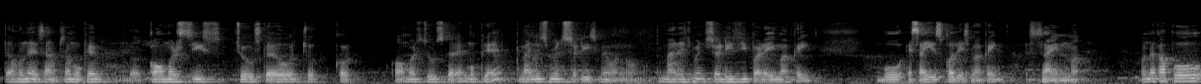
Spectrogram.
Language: Sindhi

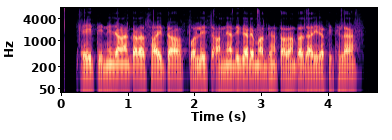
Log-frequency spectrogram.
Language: Odia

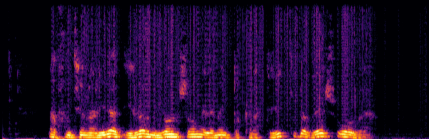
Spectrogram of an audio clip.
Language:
Spanish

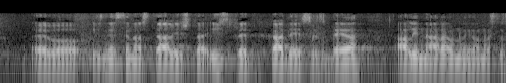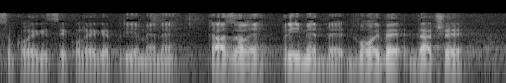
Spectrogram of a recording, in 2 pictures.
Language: Croatian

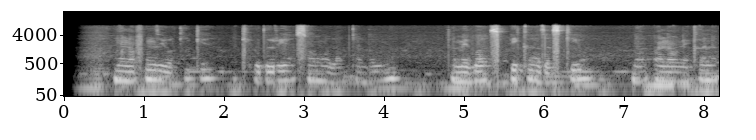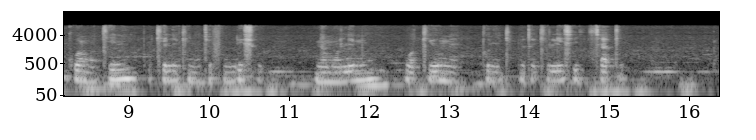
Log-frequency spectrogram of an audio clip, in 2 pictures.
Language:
Swahili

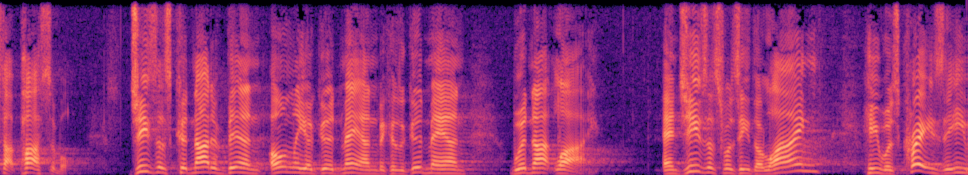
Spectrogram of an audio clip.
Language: English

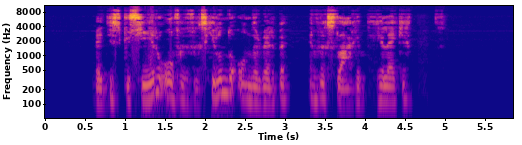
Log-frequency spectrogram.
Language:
Dutch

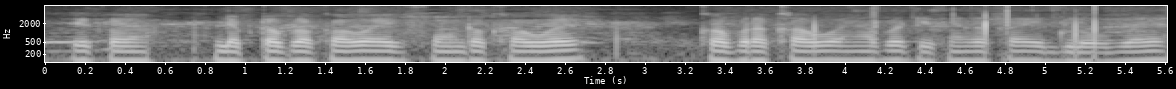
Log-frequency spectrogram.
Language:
Hindi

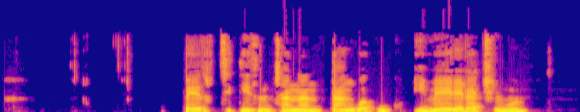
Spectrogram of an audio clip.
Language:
Western Highland Purepecha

